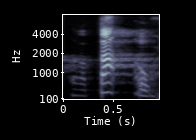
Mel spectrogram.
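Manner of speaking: "Agapao" broken up, PA stressed, then a separate o; accent on the A. Shown as a demonstration. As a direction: say agaPÁ-o, leaning on the A. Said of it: "con tilde en la A".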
